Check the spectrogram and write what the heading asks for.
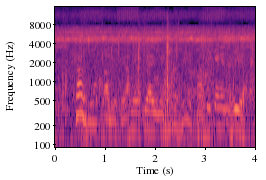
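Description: Steady high-pitched chorus of night insects, with people's voices talking over it.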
